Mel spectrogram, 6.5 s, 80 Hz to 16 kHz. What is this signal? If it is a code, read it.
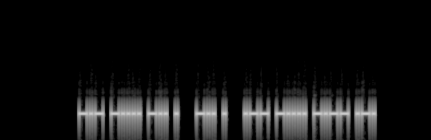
Morse code, heard as a keyed tone, about 30 wpm, 700 Hz. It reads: K6DE DE W6YR
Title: USA Callsign DE Callsign - 4 Characters - 30wpm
